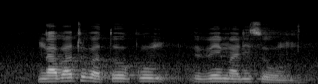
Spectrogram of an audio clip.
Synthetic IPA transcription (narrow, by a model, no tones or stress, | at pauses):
ŋɡaβatʰuβat̪ʼokʼuβɛmalisoːni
